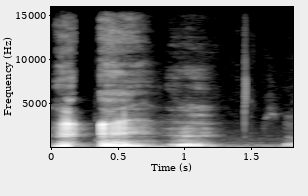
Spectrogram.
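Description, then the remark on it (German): A person clears their throat, three or four rough, guttural rasps in quick succession, the first two loudest and the last trailing off softer. “Wenn man sich räuspert, stimmlich räuspert.”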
